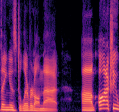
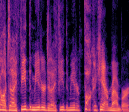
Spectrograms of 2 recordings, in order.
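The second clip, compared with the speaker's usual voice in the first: mock-worried, put-on anxious fretting. A speaker acts out how a man constantly frets, mock-worried impression. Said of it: "constantly getting worried about getting a parking ticket".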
